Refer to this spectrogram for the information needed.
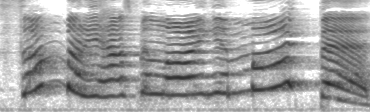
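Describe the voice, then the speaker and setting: Put-on character voice from a woman, squeaky and pitched extremely high, delivered at a moderate pace. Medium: read story. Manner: gruff, indignant.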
